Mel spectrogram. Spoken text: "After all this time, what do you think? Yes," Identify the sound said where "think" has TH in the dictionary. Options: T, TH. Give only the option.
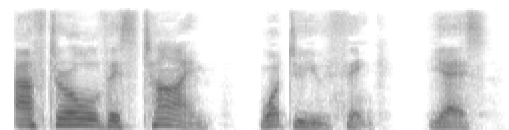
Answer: TH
